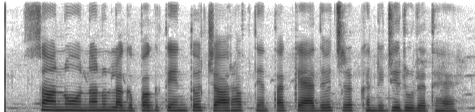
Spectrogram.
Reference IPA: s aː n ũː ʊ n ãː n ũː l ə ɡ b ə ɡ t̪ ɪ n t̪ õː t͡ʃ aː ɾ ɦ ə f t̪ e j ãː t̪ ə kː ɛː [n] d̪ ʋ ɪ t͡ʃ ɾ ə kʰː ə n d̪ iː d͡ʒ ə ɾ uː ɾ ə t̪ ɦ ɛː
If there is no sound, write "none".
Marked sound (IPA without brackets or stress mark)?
none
